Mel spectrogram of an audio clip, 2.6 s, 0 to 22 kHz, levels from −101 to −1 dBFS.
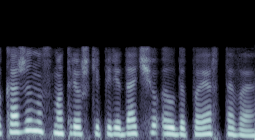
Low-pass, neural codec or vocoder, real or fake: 5.4 kHz; none; real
